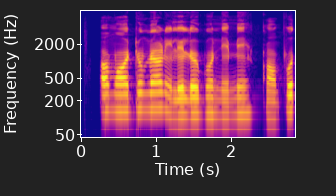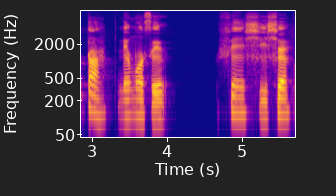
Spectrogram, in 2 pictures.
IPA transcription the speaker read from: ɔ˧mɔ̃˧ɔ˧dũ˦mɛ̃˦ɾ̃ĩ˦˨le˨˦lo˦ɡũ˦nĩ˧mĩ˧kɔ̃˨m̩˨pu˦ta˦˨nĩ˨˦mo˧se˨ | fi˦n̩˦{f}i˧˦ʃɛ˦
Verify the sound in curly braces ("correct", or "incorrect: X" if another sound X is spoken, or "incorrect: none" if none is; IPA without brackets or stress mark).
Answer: incorrect: ʃ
